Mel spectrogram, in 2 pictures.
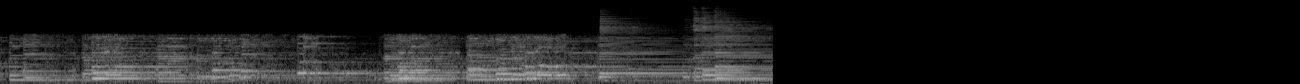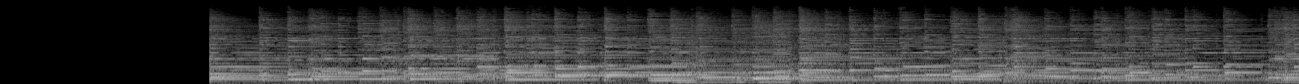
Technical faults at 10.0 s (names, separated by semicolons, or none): audio dropout to silence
